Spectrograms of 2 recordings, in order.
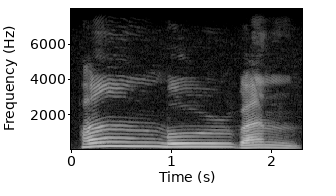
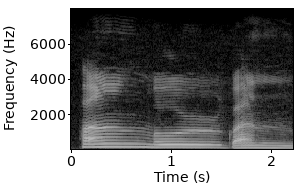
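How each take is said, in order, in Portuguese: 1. A primeira sílaba termina com um som nasal de ng. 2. A primeira sílaba termina com um som nasal de ng.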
